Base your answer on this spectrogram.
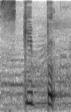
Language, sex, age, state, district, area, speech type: Kannada, female, 18-30, Karnataka, Chikkaballapur, rural, read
